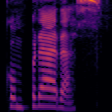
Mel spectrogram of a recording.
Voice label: "compraras", Spanish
